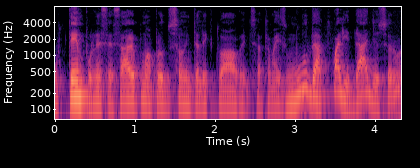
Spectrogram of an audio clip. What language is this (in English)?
Portuguese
